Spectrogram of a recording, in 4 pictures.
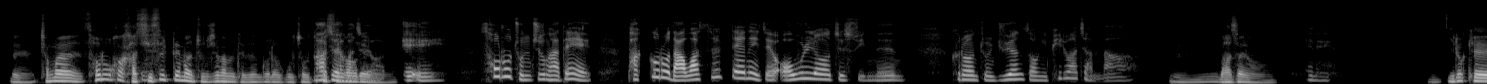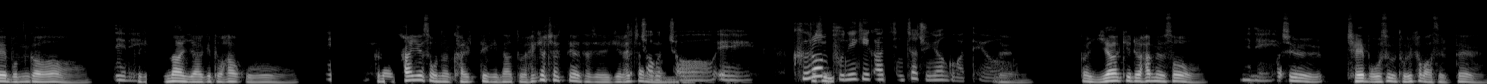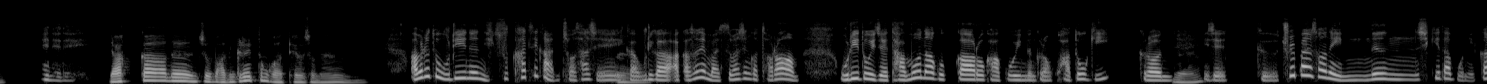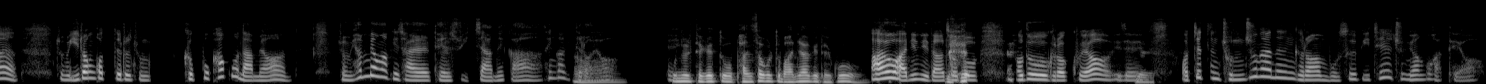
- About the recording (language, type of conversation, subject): Korean, unstructured, 다양한 문화가 공존하는 사회에서 가장 큰 도전은 무엇일까요?
- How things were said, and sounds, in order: laughing while speaking: "네"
